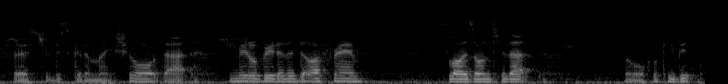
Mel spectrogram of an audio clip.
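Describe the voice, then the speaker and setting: With an Australian accent, a man talks in vocal fry, with ordinary pitch variation, long and frequent pauses, and light background noise. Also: moderate pace. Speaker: vintage machinery restorer. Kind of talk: tutorial. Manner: casual, with many fillers. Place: workshop.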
